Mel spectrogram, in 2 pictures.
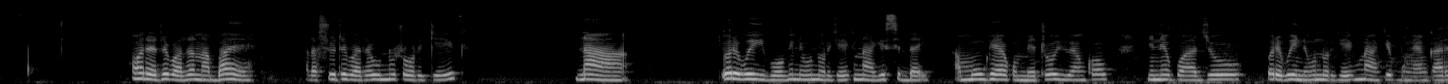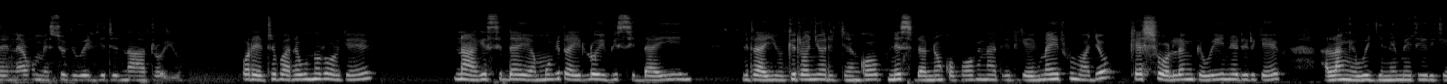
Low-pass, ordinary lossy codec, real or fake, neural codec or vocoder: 10.8 kHz; MP3, 64 kbps; fake; vocoder, 48 kHz, 128 mel bands, Vocos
